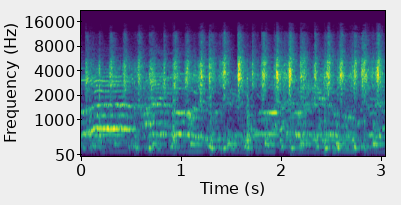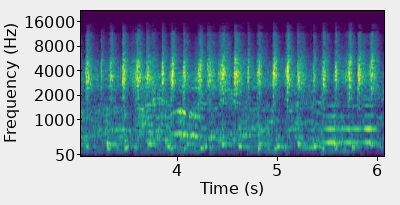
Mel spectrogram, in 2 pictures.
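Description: Traditional Nso dance music: a fast, even rattle and drum beat under held, shifting melodic lines of singing voices.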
